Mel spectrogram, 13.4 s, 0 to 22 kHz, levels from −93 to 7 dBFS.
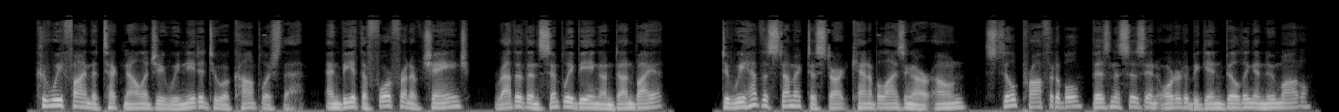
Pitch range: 90-120 Hz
